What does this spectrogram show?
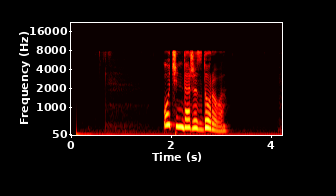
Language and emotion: Russian, positive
